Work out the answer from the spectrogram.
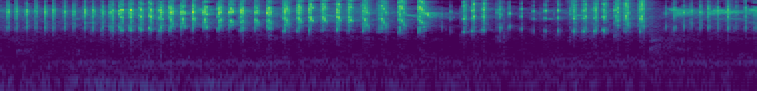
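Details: Long ngekek from a fighter-type lovebird: a rapid, high, buzzy rattle of even pulses, growing louder around the first second, with short breaks near three and five seconds before the trill resumes.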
